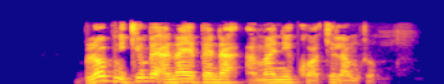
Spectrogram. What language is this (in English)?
Swahili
